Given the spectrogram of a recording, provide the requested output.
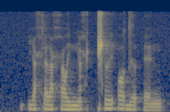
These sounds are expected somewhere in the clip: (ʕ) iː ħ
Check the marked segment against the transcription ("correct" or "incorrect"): incorrect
